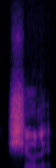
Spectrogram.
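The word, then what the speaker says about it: Schule: এস এস সি এইচ এস সি এইচ একসাথে থাকলে উচ্চারণ হবে তাহলে সের মতো যেমন শূলে শুলে শুলে মানে স্কুল ই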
